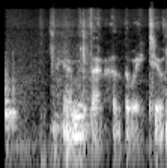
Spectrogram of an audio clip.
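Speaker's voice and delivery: fast whispered aside. Real, not acted. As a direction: mutter it under your breath, quickly. Muttered aside while working.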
